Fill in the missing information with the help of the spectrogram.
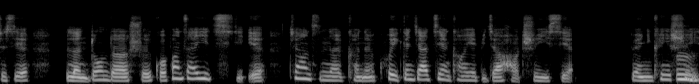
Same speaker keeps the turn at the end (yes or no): no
